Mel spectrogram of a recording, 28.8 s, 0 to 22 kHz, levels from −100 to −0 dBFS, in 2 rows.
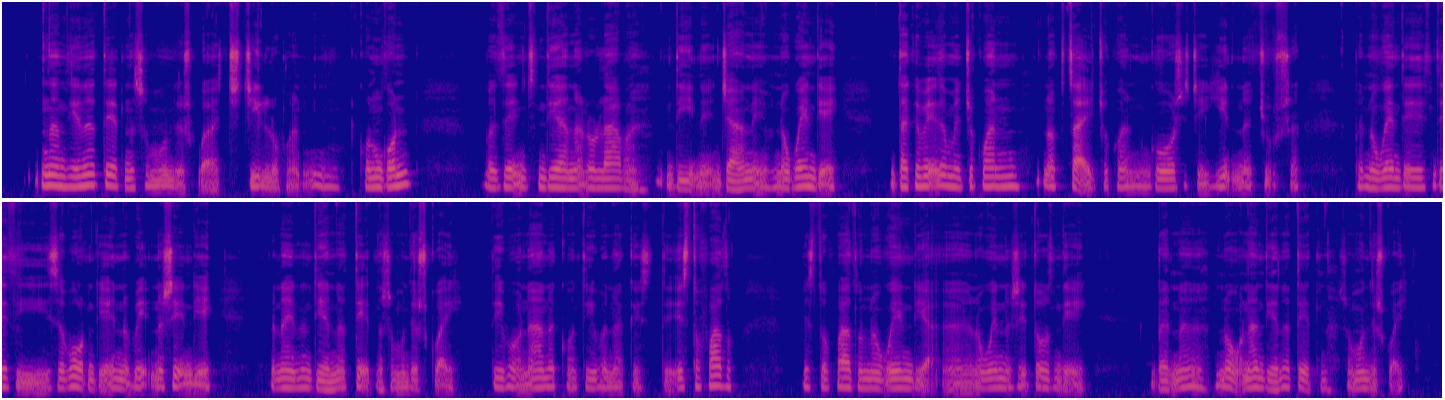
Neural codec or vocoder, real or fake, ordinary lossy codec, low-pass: vocoder, 48 kHz, 128 mel bands, Vocos; fake; none; none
